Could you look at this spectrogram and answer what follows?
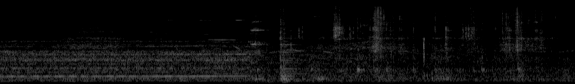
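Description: Level crossing warning alarm sounding a steady tone that cuts off about two and a half seconds in, followed by a run of light rattling clicks.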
